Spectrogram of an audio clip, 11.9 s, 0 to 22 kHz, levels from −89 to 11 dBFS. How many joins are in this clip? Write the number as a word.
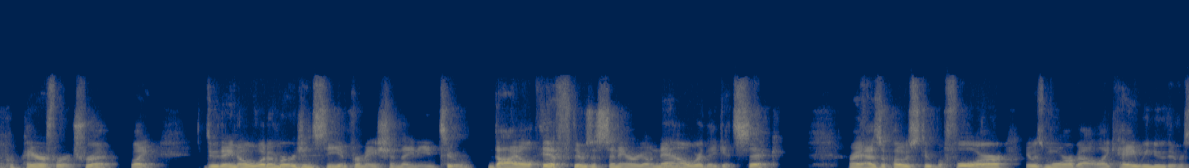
zero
